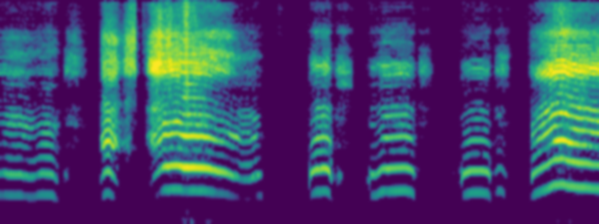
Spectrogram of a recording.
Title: Baby Crying Tantrum Sound Effect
